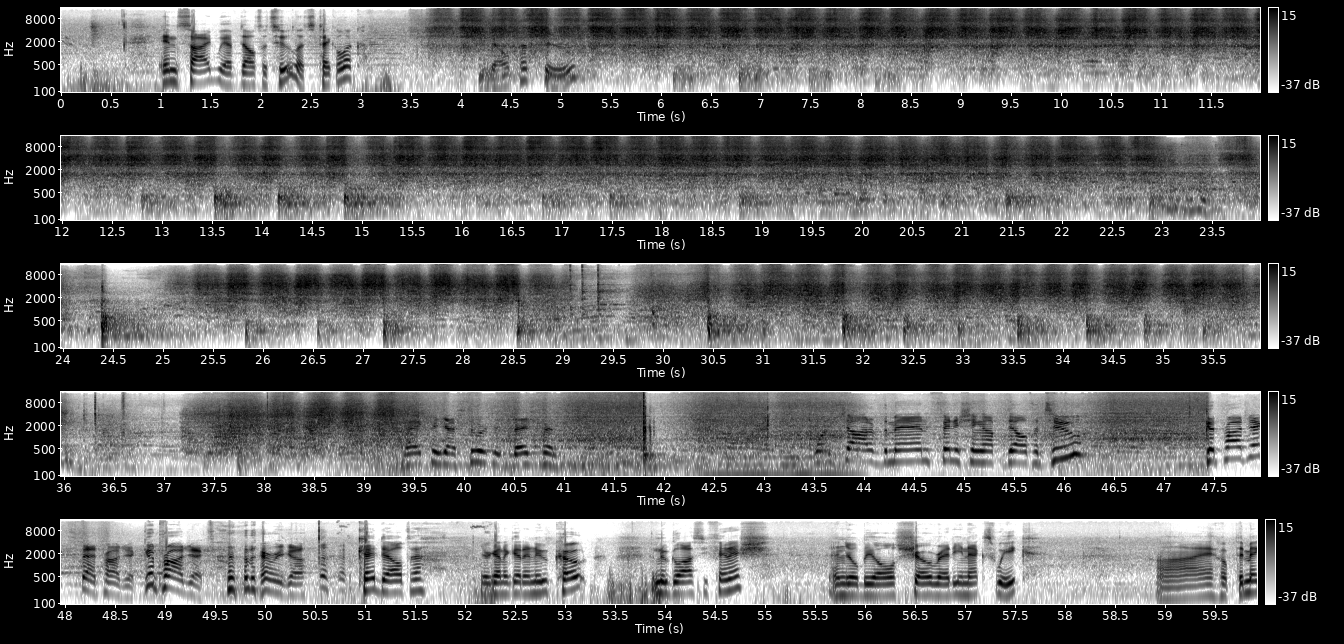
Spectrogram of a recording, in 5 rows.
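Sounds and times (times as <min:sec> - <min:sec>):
hand sanding metal hull: 0:03.4 - 0:36.6, 0:37.2 - 0:50.4
sharp knock: 0:41.8 - 0:42.1.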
